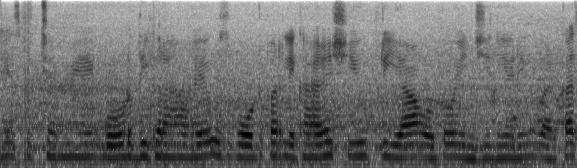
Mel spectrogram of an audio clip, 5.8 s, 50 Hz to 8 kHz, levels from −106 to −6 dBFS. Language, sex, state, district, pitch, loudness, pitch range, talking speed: Hindi, female, Madhya Pradesh, Dhar, 180 Hz, -16 LUFS, 175-190 Hz, 195 wpm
